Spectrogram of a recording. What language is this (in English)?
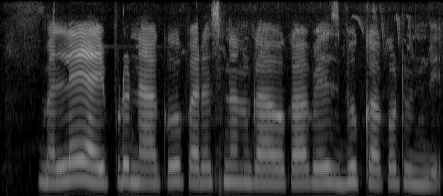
Telugu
